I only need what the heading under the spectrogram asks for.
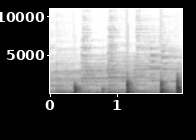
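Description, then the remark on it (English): A secret knock on a door in the classic shave-and-a-haircut, two bits rhythm: a quick run of sharp raps, a pause, then two firm closing knocks, fairly loud. “So you do hear the secret knock”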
